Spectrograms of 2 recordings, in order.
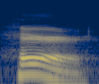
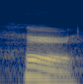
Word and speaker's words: her: repeat with me I her please be careful it is ha some students go ha which is incorrect her okay so we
